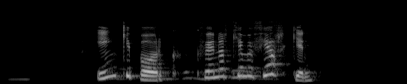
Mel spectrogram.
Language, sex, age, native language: Icelandic, female, 40-49, Icelandic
